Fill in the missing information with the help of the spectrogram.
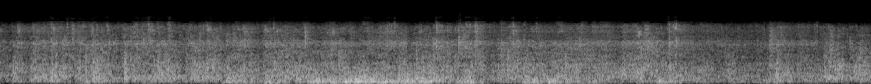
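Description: Heavy rain mixed with hail falling, a dense steady hiss with many fine ticks of hailstones striking. A low rumble swells about three to four seconds in.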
